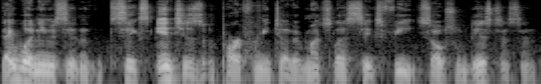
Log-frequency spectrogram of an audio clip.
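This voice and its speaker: A man's voice: on the low side, normal speed. An American man in casual, unscripted talk, opinionated and blunt, with slangy phrasing and plenty of swearing. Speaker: morning show host. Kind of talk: casual chat.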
